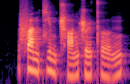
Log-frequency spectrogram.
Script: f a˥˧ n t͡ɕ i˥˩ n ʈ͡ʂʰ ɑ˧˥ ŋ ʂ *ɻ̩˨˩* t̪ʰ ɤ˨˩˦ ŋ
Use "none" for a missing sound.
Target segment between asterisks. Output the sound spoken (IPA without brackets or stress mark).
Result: ɻ̩˧˥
